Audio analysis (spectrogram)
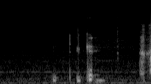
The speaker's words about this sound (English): I can burp on command.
